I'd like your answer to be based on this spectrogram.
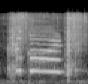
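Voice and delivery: very high, loud delighted squeal; gleeful cry. Real, not acted. Announcing popcorn popping.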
